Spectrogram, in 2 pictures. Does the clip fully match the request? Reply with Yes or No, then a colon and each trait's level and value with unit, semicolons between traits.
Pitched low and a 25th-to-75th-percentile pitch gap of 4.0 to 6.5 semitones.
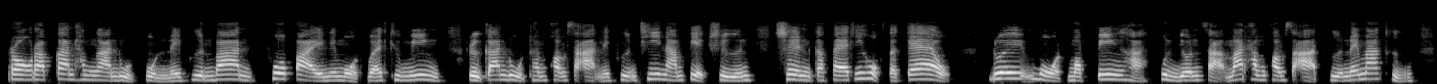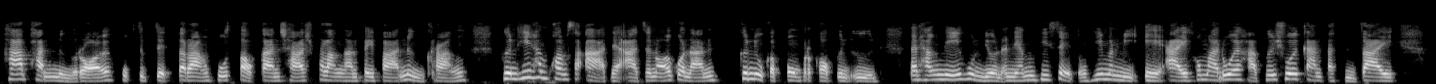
No: high, 200 Hz; average, 4.5 semitones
